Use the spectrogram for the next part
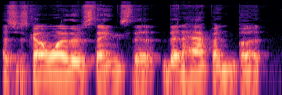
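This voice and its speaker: A man's voice: sits low, monotone, moderate pace. A middle-aged man in casual chat as podcast co-host, telling stories with many restarts and fillers.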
